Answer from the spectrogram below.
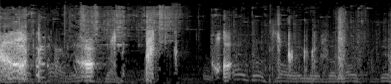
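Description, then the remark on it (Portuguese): Loud crunching and cracking as a person chews up a USB flash drive with some screws and small shards of glass, in several sharp bursts over a few seconds, mixed with grunting vocal sounds. “E eu vou comê-lo agora, com alguns parafusos e lasquitas de vidro.”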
